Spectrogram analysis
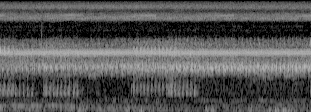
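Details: Frogs calling from rice fields at night, several short bursts of fast rattling pulses repeated about once a second, while continuous insect whine fills the background.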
